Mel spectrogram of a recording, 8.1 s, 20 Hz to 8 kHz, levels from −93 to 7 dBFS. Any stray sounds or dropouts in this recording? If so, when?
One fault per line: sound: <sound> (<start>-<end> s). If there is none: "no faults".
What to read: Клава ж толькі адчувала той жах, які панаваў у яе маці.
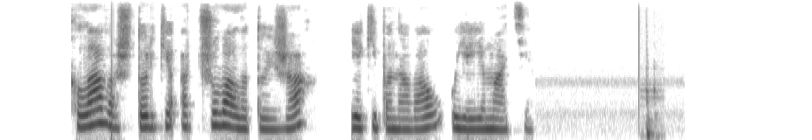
sound: thud (6.4-6.7 s)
